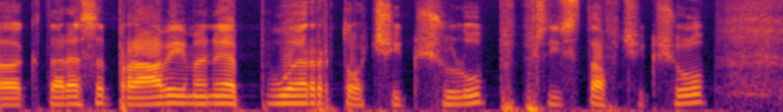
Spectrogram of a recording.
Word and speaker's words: Chicxulub: Tady ten památník je ve městě, které se právě jmenuje Puerto Čikšulub, přístav Čikšulub. To slovo, píše se to Chickulub, čte se to čikšulub.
